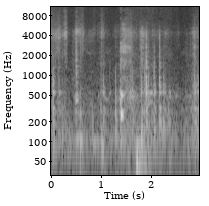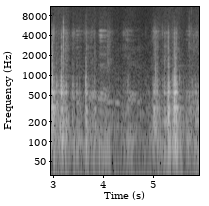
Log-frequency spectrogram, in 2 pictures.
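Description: Soft, scattered taps and rustles of small plastic toy pony figures being handled and shuffled about on a surface.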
